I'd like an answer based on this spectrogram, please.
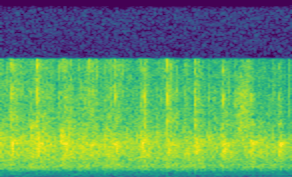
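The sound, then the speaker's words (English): Church audience clapping during a service, a dense, steady wash of many hands that holds at an even level for the whole stretch without clear breaks. “Give the Lord a wonderful clap.”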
